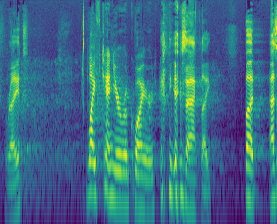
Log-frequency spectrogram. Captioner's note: laughs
